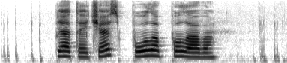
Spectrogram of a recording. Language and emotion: Russian, neutral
